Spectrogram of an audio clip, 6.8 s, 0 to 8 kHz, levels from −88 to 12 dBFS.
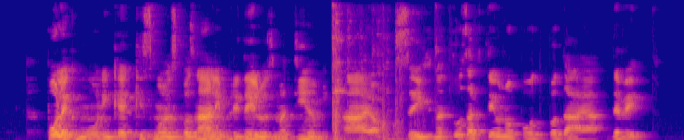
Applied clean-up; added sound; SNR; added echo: none; Shatter / Crushing; 16 dB; none.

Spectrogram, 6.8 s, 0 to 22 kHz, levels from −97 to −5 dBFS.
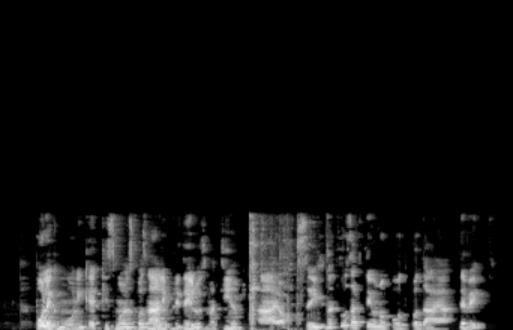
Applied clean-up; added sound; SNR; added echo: classical method spectral subtraction.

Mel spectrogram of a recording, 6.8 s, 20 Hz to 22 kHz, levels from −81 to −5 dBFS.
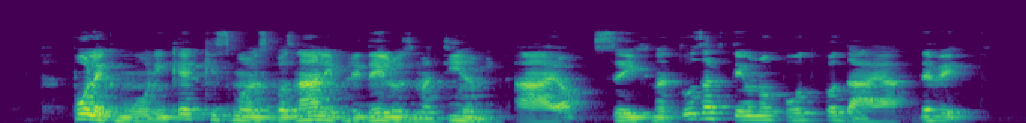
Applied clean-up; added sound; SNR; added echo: none; none; none; none.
